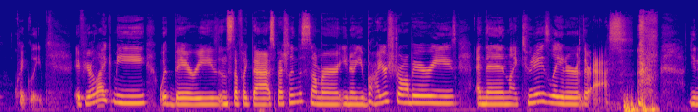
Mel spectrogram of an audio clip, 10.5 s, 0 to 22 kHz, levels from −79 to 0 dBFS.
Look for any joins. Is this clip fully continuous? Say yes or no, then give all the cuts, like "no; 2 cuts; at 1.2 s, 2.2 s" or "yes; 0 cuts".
yes; 0 cuts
